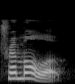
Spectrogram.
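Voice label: "tremolo", English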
